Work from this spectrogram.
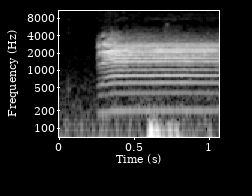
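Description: A sheep in the Minecraft game with the Thaumcraft mod gives a single clear, sustained bleat, close and alone, starting abruptly after a brief quiet moment.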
